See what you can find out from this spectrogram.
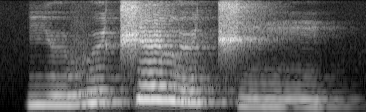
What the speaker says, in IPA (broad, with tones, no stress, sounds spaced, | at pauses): j ɨ˨ v ɨ˧ t͡ʃ ɛ˦ l ɨ˧ t͡ʃ i˨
